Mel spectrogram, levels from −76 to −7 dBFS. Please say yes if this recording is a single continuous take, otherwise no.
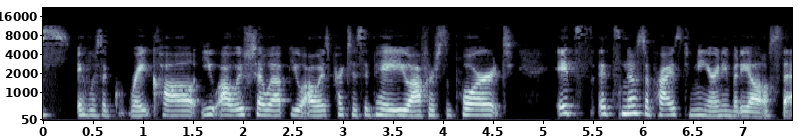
yes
